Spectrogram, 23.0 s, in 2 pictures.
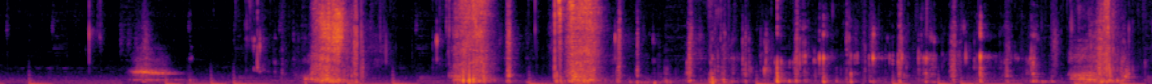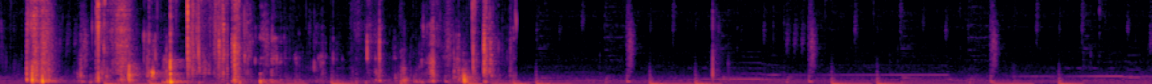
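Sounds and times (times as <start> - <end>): background music: 0.0 - 23.0
crunching bites and chewing: 2.4 - 16.7.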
